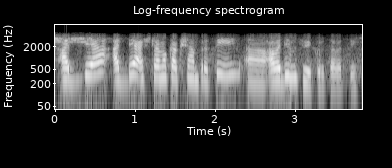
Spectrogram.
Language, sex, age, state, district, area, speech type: Sanskrit, female, 18-30, Karnataka, Dharwad, urban, conversation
